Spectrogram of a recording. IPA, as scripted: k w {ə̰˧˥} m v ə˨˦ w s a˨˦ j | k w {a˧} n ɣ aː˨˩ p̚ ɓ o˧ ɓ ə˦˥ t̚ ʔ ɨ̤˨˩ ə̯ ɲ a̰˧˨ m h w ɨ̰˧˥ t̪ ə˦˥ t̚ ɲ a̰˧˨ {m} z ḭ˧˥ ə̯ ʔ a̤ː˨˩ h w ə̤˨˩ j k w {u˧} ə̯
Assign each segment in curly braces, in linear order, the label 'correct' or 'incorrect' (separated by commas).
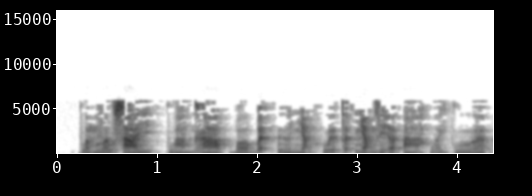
incorrect, incorrect, correct, correct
